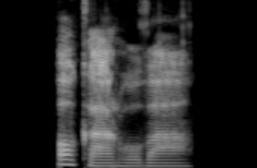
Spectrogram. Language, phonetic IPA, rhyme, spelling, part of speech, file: Hungarian, [ˈɒkaːrɦovaː], -vaː, akárhová, adverb, Hu-akárhová.ogg
- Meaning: alternative form of akárhova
